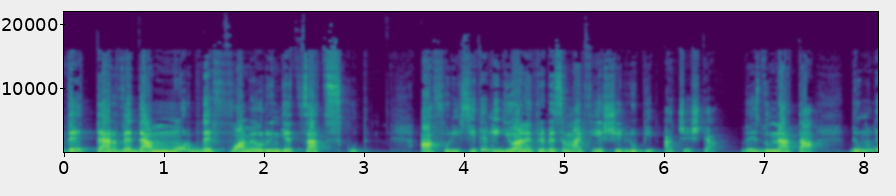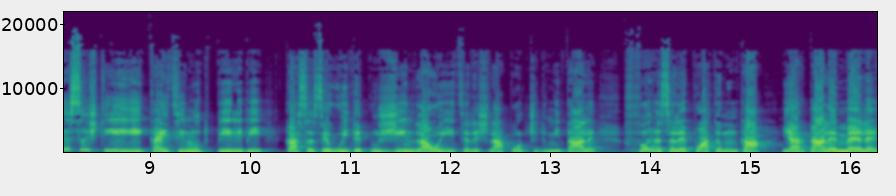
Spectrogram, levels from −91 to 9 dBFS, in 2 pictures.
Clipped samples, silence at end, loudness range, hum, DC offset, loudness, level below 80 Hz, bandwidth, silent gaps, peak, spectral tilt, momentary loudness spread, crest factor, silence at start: under 0.1%; 0 s; 3 LU; none; under 0.1%; -14 LUFS; -54 dBFS; 19 kHz; none; 0 dBFS; -3.5 dB/octave; 12 LU; 14 dB; 0 s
